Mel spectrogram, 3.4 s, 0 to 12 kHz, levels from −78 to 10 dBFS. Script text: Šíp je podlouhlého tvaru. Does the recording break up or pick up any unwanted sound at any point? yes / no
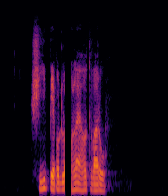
yes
